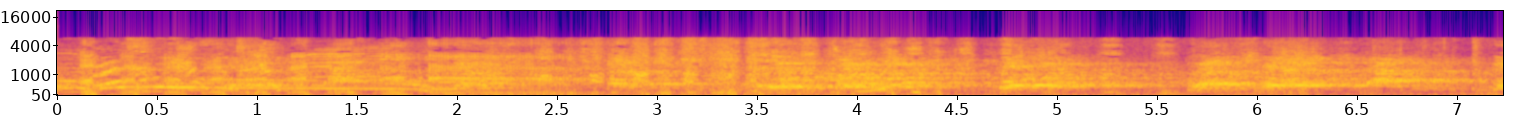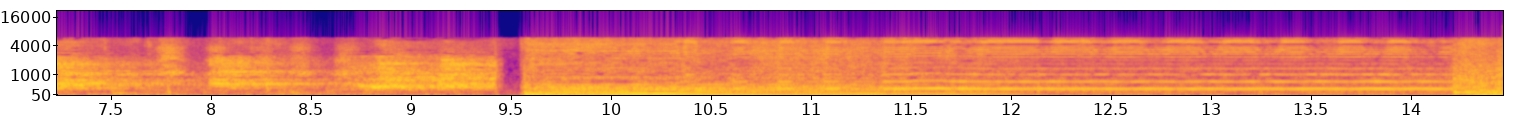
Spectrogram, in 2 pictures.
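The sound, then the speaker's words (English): A dog named Einstein barks and yaps loudly in a rapid, repeated burst for several seconds, then shifts into a steadier, drawn-out whining tone. “All in favor of endorsing Einstein, the dog, for mayor, say aye.”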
